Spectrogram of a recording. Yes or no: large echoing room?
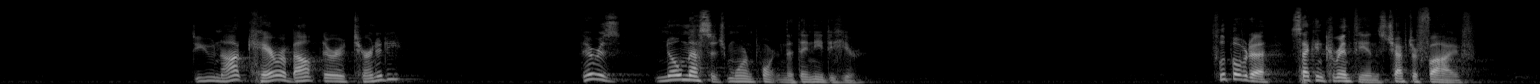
yes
